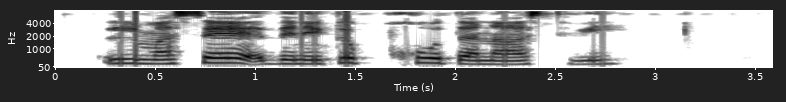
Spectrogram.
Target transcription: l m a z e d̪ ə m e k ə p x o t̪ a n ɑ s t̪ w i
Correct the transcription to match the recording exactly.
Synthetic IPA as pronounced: l m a s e d̪ ə n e k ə p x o t̪ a n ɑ s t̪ w i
